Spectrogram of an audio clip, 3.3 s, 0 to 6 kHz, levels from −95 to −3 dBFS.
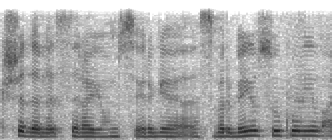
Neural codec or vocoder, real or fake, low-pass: codec, 16 kHz, 0.8 kbps, ZipCodec; fake; 5.4 kHz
